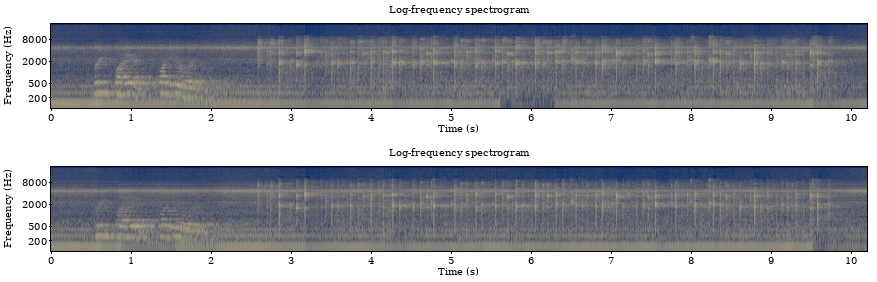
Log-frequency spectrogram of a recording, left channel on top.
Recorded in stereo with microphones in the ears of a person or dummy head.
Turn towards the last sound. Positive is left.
turn(degrees=-10)  # may be behind; listen again after turning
